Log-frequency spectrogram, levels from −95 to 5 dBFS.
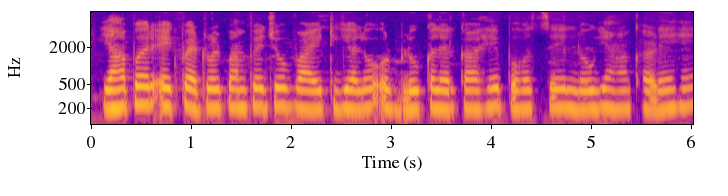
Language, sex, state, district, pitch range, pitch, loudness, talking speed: Hindi, female, Bihar, Patna, 200-215 Hz, 210 Hz, -17 LUFS, 200 wpm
